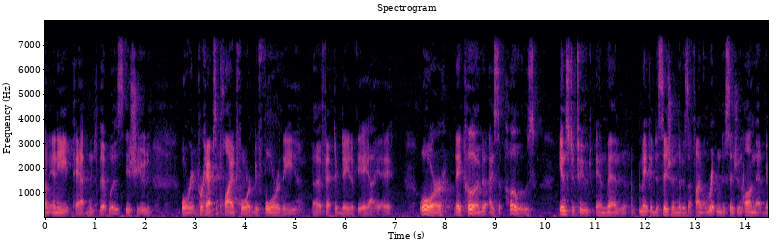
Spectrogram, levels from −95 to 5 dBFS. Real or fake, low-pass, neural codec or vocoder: fake; 7.2 kHz; codec, 16 kHz, 4 kbps, FreqCodec, larger model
